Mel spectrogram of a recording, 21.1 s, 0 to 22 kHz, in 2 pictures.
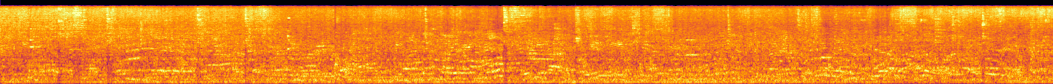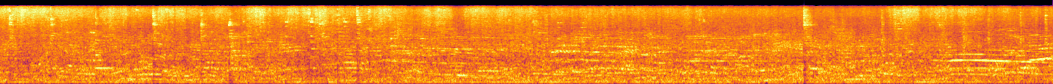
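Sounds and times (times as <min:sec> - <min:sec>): food sizzling on a griddle: 0:00.0 - 0:21.0
restaurant chatter: 0:00.0 - 0:21.0.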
